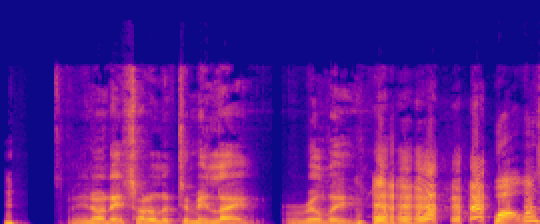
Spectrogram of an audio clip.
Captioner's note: laughter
